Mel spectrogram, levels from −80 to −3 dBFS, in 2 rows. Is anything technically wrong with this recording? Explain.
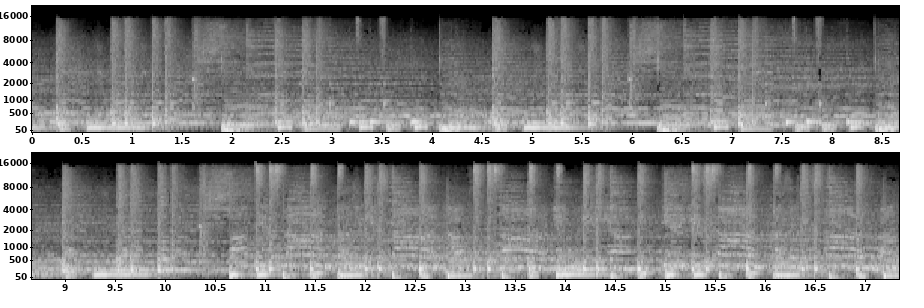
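Yes, there's hard clipping running right through the clip. The signal is pushed about 6 dB past what the stage can pass, so the loudest peaks get sliced flat. Only a small fraction of samples hit the ceiling, well under one percent, so it isn't a constant fuzz. You hear crackle on the peaks instead, because those squared-off tops throw harmonics high up the spectrum that weren't in the original sound.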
